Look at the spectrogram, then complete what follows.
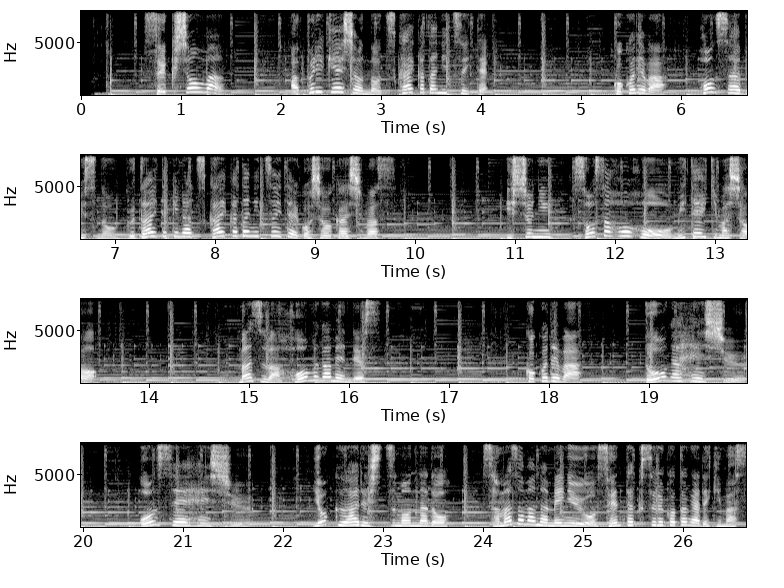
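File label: Japanese female Elearning Music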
